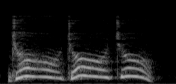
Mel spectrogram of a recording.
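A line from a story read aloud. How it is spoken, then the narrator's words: Crowd shouting. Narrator (Spanish): gritaban todos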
